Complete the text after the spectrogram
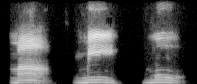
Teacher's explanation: இரு உதடுகளின் காய்ந்த பகுதி வெளிப்பகுதி சேர்ந்து விலகும் போது உண்டாகிறது.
